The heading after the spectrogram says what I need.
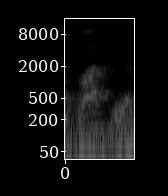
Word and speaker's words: breccia: you've been gone or breccia come from now here's the separation between those two conglomerates are rounded fragments breccia our angular fragments now that's one reason I say breccia because that's a hard C hang you and Fred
